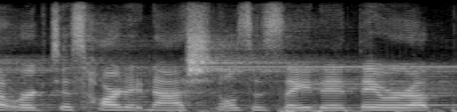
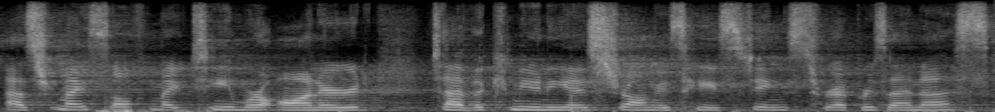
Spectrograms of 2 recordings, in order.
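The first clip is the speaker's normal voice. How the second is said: normal talking voice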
